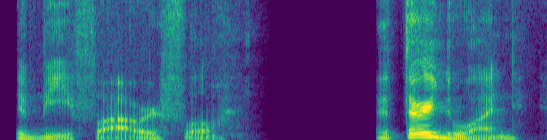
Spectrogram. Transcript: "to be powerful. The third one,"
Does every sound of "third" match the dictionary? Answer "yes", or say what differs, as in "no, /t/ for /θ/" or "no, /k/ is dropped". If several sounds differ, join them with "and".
yes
